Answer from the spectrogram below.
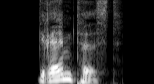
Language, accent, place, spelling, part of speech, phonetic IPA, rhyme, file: German, Germany, Berlin, grämtest, verb, [ˈɡʁɛːmtəst], -ɛːmtəst, De-grämtest.ogg
- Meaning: inflection of grämen: 1. second-person singular preterite 2. second-person singular subjunctive II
